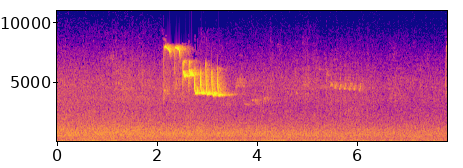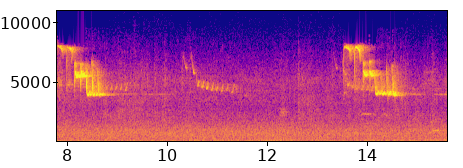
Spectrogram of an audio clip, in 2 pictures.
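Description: A songbird sings a short phrase of high notes stepping down in pitch, three times about six seconds apart, with softer short phrases in between, over a steady low background noise.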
